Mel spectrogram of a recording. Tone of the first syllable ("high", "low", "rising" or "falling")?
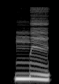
low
